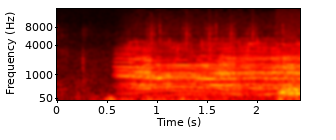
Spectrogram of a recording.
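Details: A rutting red deer stag at De Hoge Veluwe park during the 2023 rut, an area where deer are fed apples; one loud, sustained, guttural roar starts abruptly and holds steady with a slight arch in pitch.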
